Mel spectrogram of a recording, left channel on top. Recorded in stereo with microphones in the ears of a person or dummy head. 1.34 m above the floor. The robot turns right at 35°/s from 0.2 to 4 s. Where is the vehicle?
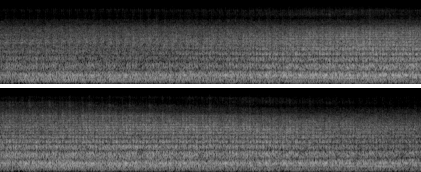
100° right; by 4.2 s 30° left.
